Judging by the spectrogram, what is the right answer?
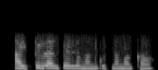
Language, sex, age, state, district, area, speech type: Telugu, female, 18-30, Telangana, Vikarabad, rural, conversation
